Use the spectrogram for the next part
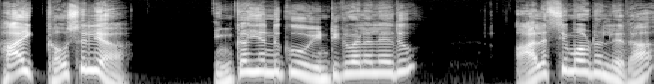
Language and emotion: Telugu, surprised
